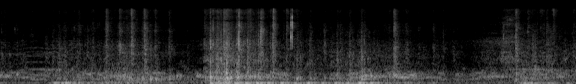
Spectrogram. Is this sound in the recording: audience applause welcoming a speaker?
no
